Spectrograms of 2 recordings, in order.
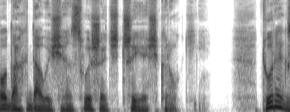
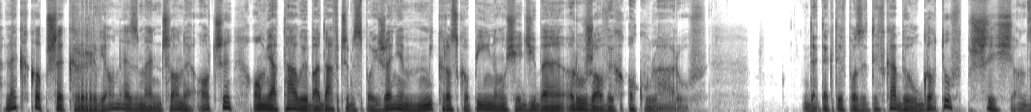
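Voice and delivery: ordinary delivery

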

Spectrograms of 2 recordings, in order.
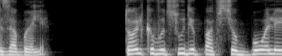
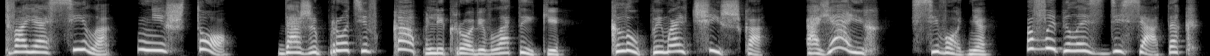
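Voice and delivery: high, slow, scornful villainess; gloating demoness; 7 semitones higher, slower than usual. A narrator's reading. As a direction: draw out each word, high and contemptuous. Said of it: "расхохоталась демоница".

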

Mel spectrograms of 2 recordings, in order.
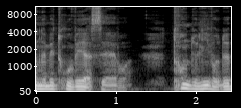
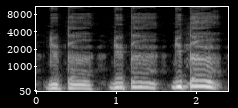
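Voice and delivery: crowd clamour; 8 semitones higher, 6 dB louder, slower than usual. A narrator's reading. Starving women clamour at the gate for bread, rising shouts. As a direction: demand building to a loud, high cry. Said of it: "répondirent à la fois mille voix".

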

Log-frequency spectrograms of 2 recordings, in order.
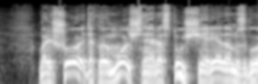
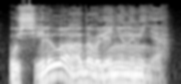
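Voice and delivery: ordinary delivery, nothing marked

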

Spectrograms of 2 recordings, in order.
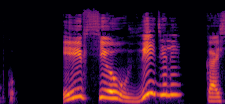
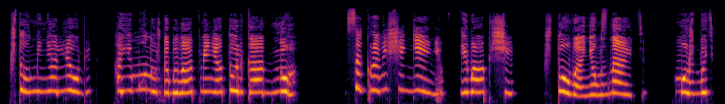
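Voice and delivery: high squeaky mouse yelling, partly fast; a hurt mouse shouting through a door; yelling from behind door; 14 semitones higher, 6 dB louder than usual. A narrator's reading. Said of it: "заорав из-за двери".

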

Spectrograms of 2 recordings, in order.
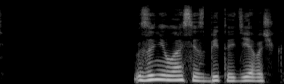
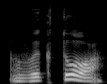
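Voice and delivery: taken aback; 2 semitones lower, 4 dB louder than usual. A narrator's reading. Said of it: "опешил он".

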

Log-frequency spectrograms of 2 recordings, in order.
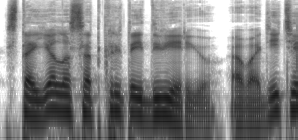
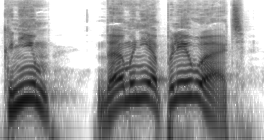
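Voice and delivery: злобный рявк, выше и медленнее; рявкни на оператора: плевать; рявкнул; 9 semitones higher than usual. A narrator's reading. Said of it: "рявкнул Генрима". (Квестор рявкает на оператора, злобно и медленно)

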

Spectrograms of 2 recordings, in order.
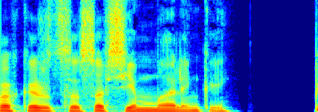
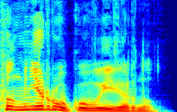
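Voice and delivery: whimpering; 3 semitones higher than usual. A narrator's reading. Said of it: "Аэлла захныкала".

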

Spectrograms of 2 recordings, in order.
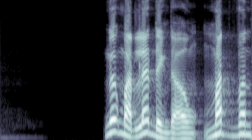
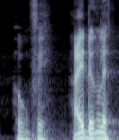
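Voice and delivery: soft, low and heavy after a sigh; lowered voice; 5 semitones lower, 5 dB quieter than usual. A narrator's reading. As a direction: drop to a subdued, sad request. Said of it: "hạ giọng nói". (hạ giọng trầm buồn)

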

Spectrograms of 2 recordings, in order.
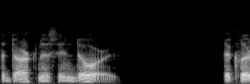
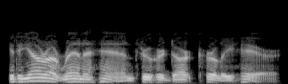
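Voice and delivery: ordinary delivery, nothing marked

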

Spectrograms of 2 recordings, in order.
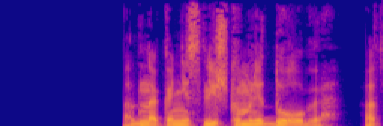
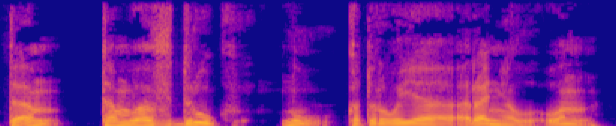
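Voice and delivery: put-on flustered old man, halting on his words; nervous, stammering old host; agitated old man; 4 semitones higher, slower than usual. A narrator's reading. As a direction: stumble through urgent news, pitched higher. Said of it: "Взбудораженно тараторил он".

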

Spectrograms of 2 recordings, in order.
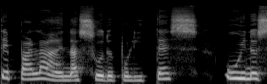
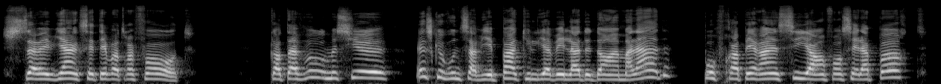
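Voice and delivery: angry; 4 semitones higher, 9 dB louder than usual. Acted. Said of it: "un regard de colère".

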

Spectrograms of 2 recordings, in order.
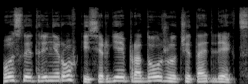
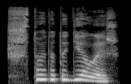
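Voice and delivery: high, nervous startled question; flustered and nervous; nervous girl; 10 semitones higher, slower than usual. A narrator's reading. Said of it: "как-то нервно сглотнув, спросила Мила". (нервный высокий голос)

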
